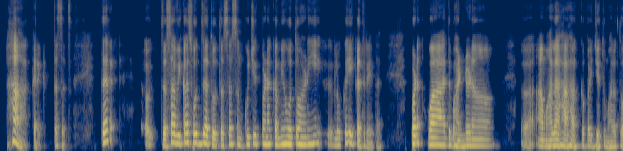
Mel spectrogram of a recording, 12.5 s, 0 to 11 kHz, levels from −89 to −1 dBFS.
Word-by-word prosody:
हां, - - +3
करेक्ट - - -9 0.2
तसंच. - - -9 0.6
तर 220 +4 +4 0.7
अ, - - -2 0.3
जसा 205 - +3
विकास 195 +3 +2
होत 195 -2 +4
जातो 175 -7 +3
तसा 135 +5 -1
संकुचितपणा 165 +1 -1
कमी 160 0 +2
होतो 170 0 +4
आणि 165 +4 +1
लोकं 145 +5 -4
एकत्र 140 - 0
येतात. 95 +2 -11 0.6
पण 180 +1 +6 0.2
वाद, 155 -1 +4
भांडणं 135 +1 -1 0.6
अ, - - -10 0.2
आम्हाला 130 +2 +1
हा 130 -3 +2
हक्क 120 +2 -5
पाहिजे. 125 -2 -4
तुम्हाला 110 0 -4
तो 130 - -2
150 Hz, 130 wpm, -23 LUFS, 130-175 Hz, 0.7 s, पण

